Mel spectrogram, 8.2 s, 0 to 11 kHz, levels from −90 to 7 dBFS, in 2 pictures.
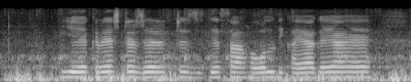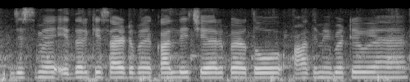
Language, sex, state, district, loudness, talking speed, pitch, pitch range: Hindi, female, Rajasthan, Bikaner, -16 LUFS, 155 wpm, 200 Hz, 195-205 Hz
